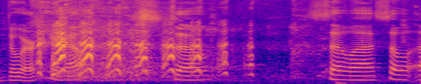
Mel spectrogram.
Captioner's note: laughter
